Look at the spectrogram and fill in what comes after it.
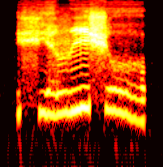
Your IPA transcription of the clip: fʲ ɛ̤ v i ʃ o̤

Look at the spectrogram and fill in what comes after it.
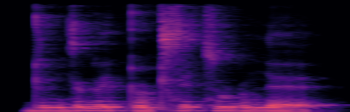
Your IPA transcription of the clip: ɖ e n ɡ ɛ ɳ e i̯ ʈ œ̃ ʈ z e t͡s u ɳ ũ n ɛ

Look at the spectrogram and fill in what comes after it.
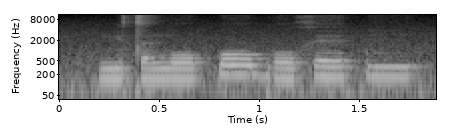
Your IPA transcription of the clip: mʲ ɛ˧ t ɛ˧ ŋ oː˧ k͡p oː˥ b oː˧ x eː˥ k͡p i˥

